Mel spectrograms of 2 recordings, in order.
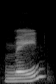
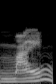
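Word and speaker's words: Mein: মেইন বা মাইন যেটা উচ্চারণ করা মাইন ক্যাম্প বা মাই স্ট্রাগল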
